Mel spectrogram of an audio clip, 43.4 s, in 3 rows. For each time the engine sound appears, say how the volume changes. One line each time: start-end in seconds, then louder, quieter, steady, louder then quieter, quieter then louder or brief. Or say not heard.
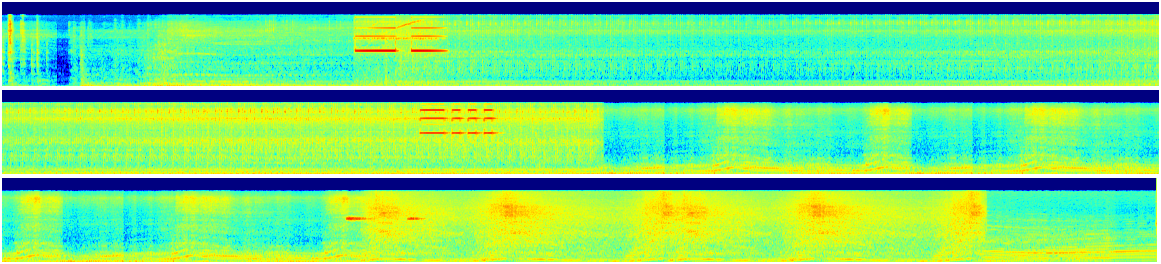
0.0-43.3 louder.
